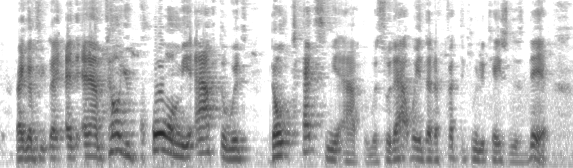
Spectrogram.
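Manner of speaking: ordinary talk, nothing marked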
